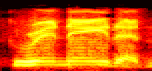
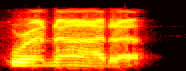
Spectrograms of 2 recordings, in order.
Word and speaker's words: Grenada: Pronounce Grenada, not Granada. Granada is a place near Spain, near the Gibraltar area.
